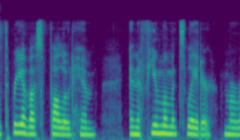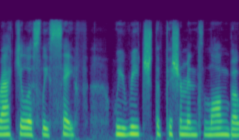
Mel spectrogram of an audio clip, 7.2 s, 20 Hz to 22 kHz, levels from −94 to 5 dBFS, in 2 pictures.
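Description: Speech recording with no audible technical faults anywhere.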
